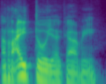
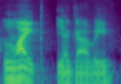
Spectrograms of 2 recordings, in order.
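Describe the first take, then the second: First: The first name is said as Japanese-style 'Raito'. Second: The first name is said as English 'Light'. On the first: "the Indonesian dub of Death Note pronounced it as Raito Yagami" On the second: "not Light Yagami"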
